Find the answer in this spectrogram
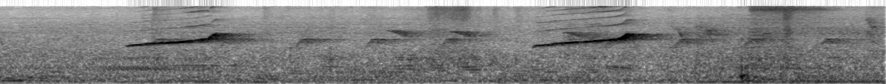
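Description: A bird calling: twice a rising whistled note, each followed by a run of short, quick repeated notes.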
